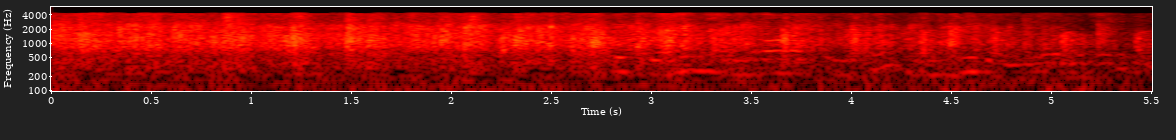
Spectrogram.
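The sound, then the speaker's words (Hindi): An audience claps at a gathering, a dense, rapid patter of many hands that stays fairly even before thinning slightly, with a voice heard over it toward the end. “ताली थोड़ा जोर से बजनी चाहिए।”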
